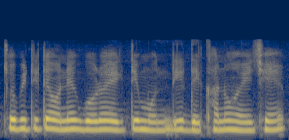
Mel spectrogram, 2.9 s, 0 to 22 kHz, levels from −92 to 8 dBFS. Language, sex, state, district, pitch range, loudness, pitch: Bengali, female, West Bengal, Alipurduar, 210-230 Hz, -15 LUFS, 220 Hz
